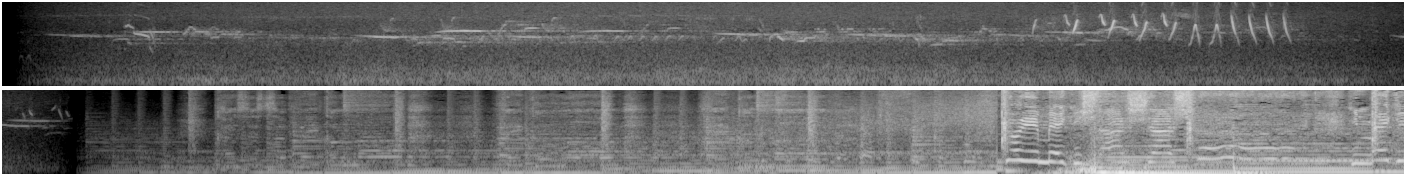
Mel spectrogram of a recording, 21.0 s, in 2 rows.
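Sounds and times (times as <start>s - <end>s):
outdoor background hiss: 0.2s - 10.9s
birds chirping and twittering: 0.2s - 11.0s.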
